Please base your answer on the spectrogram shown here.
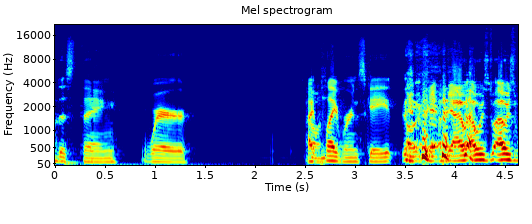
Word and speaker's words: RuneScape: and at the time i thought it was called run escape because our friend brandon i was like is this how do you say this does this run escape and he's like yeah yeah it's runescape man yeah yeah he just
